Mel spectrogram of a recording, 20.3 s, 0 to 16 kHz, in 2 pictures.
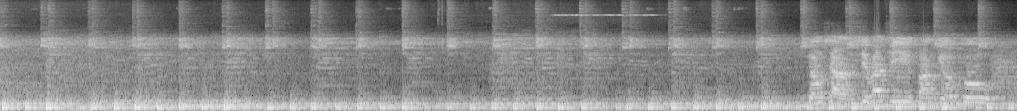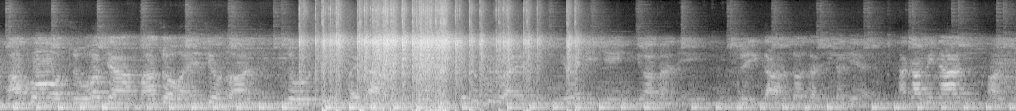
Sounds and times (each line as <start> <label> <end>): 13.2 True and false firecrackers sound 16.2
